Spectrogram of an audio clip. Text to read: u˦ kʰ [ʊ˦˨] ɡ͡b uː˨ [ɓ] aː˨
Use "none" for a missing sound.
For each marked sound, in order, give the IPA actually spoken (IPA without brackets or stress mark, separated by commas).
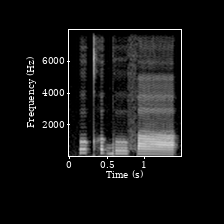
ʊ˦˨, f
